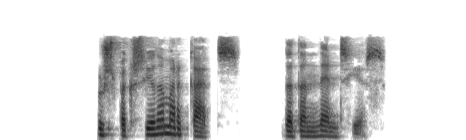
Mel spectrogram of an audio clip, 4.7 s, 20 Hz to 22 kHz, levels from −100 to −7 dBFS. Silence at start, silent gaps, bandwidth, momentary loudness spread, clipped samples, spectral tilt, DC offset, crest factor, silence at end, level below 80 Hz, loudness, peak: 1 s; 2.11-2.16 s, 2.41-2.80 s; 8 kHz; 7 LU; under 0.1%; -3.5 dB/octave; under 0.1%; 20 dB; 0.85 s; -64 dBFS; -23 LUFS; -6 dBFS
